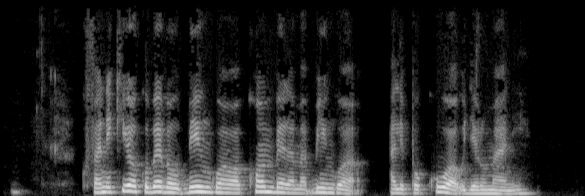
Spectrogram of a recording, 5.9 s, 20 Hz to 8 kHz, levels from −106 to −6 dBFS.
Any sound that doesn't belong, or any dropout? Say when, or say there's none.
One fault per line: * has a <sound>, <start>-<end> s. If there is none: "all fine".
all fine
